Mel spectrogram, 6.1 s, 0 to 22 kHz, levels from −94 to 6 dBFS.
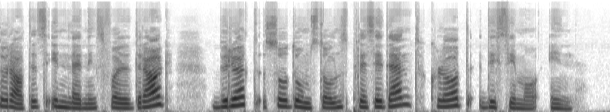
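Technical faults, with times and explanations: Throughout, Opus compression: the speech sounds rough and grainy rather than swirly, with a noisy, hashy texture on sustained sounds, yet the top end stays open, with content reaching about 20.3 kHz. This is likely Opus in its fullband music mode, where the encoder holds each band's energy but fills starved bands with folded or noise-like content. The plainly audible damage fits a low rate around 24 kbps.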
